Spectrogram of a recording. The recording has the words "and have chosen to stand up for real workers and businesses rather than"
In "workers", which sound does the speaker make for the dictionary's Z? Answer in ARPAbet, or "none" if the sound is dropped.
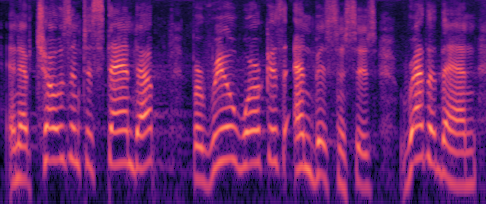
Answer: Z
